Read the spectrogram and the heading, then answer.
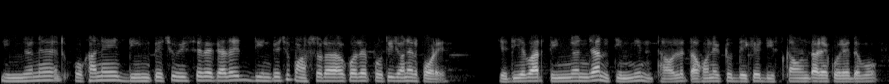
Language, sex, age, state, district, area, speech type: Bengali, male, 30-45, West Bengal, Paschim Medinipur, rural, conversation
